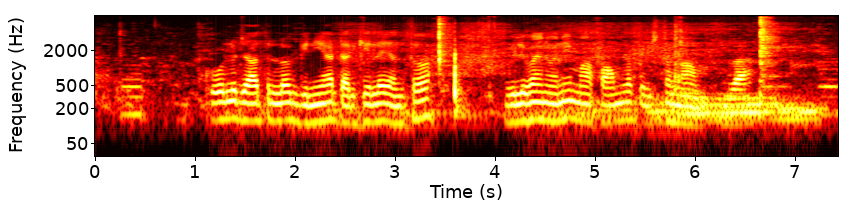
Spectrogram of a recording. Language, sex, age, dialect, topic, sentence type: Telugu, male, 31-35, Utterandhra, agriculture, statement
